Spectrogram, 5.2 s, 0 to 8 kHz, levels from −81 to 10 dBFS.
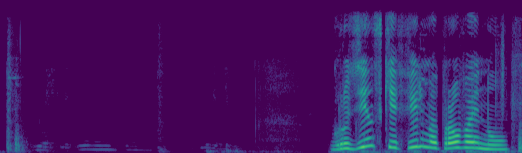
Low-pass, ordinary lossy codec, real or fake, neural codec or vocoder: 7.2 kHz; none; real; none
